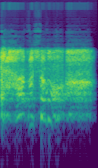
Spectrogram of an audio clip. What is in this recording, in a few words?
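bomb failure mood med, speech japanese; War Thunder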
